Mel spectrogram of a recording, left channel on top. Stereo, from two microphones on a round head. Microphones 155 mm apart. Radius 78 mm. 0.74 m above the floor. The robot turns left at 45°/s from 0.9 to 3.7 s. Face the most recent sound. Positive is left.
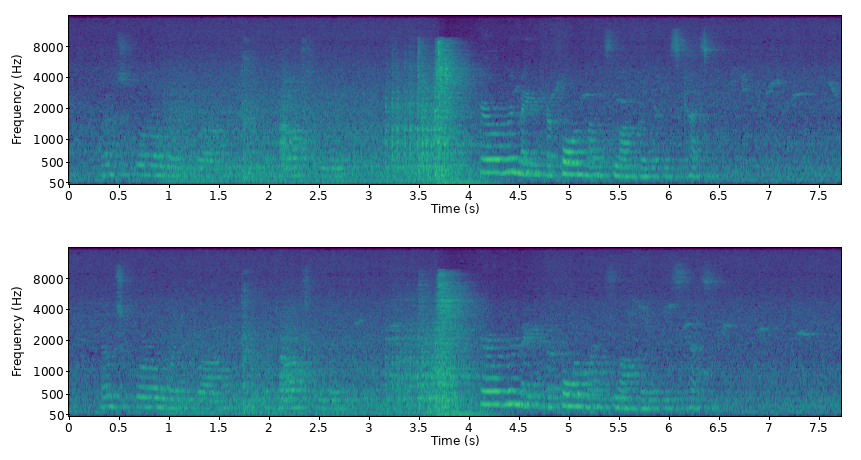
turn(degrees=45)  # may be behind; listen again after turning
